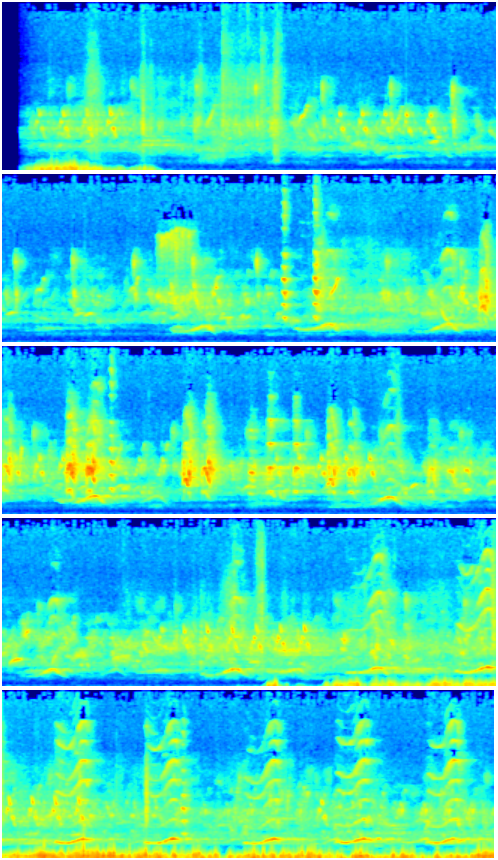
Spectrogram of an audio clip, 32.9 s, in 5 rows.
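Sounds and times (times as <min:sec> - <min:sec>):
birds chirping: 0:00.2 - 0:32.9
rising and falling bird call: 0:08.5 - 0:32.9.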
